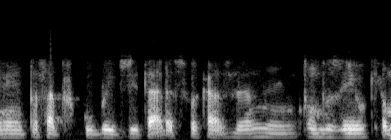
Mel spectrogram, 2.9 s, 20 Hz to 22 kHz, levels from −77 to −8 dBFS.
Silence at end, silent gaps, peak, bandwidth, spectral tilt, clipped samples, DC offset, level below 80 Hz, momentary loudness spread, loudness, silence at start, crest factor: 0 s; none; 0 dBFS; 4.3 kHz; -8.5 dB/octave; under 0.1%; under 0.1%; -74 dBFS; 8 LU; -21 LUFS; 0 s; 20 dB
